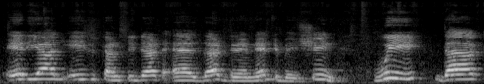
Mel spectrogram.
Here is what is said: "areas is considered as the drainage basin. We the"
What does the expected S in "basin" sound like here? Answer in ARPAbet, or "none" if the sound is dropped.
SH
